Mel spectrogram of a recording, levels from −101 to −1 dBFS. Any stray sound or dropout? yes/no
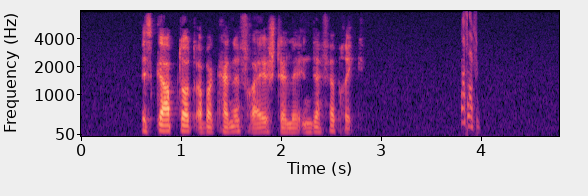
yes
